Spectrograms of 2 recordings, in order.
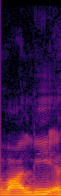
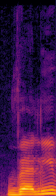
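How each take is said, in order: First: The first vowel is a long ah sound. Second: The first vowel is like a in cat. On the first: The speaker calls it wrong. "वली या वाली ऐसे नहीं पढ़े" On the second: The speaker calls it right. "वैली क्या पढ़ेंगे वैली"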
